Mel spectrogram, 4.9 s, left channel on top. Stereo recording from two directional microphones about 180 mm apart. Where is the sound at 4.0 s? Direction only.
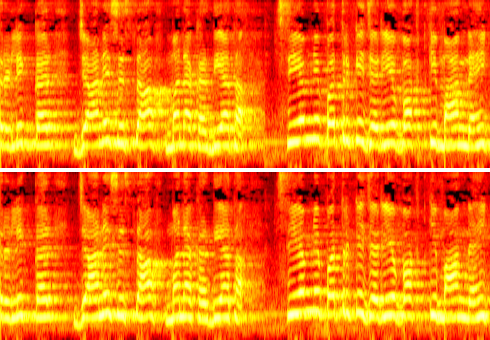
20° right (ahead or behind).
